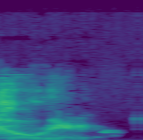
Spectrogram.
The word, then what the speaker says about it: Ciccone: Ciccone. Huh? Ciccone. Ciccone? Like a Ciccone. Oh, like Chickateri Cola? Like Ciccone? Something real similar, yeah.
